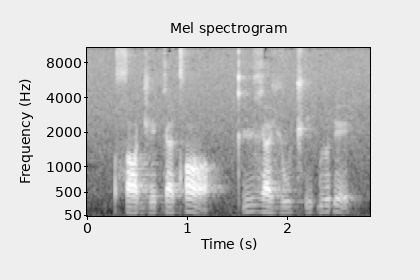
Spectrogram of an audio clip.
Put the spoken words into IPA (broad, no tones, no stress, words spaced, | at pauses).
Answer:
sɑ d͡ʒekætʰɑ | kʼyɣæ ʒu t͡ʃʼiɓɯɗe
